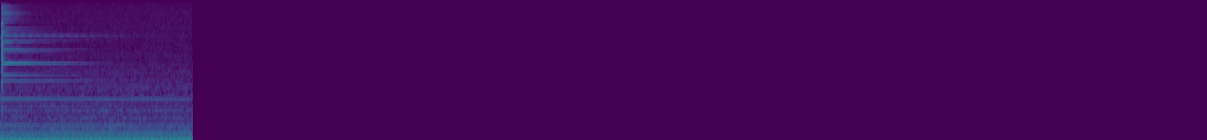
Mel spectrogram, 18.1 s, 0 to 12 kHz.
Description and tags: Heatsink Large - 10 - Audio - Audio 10
Various samples of a large and small heatsink being hit. Some computer noise and appended silences (due to a batch export).
ring, bell, hit, heatsink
